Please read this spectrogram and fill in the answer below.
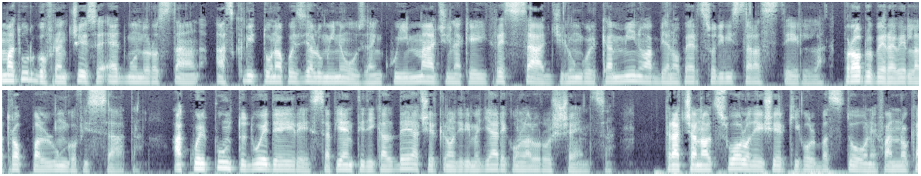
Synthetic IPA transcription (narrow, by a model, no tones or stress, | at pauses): mat̪urɡofɾant͡ʃeːzeʔɛd̪mund̪rost̪anaskɾit̪ːounapoeziːaluminoːzaiŋkujimːaːd͡ʒinakeit̪ɾesːad͡ʒːiluŋɡoilkamːiːnoabːjanopɛrsod̪ivist̪alast̪elːapɾɔːpɾjopeɾaverlat̪ɾɔpːoalːuŋɡofisːa̰ːt̪a | akːwelpunt̪od̪uːed̪ejɾesːapjɛnt̪id̪ikald̪ɛːat͡ʃerkanod̪iɾimed̪jaːɾekonlaloːɾoʃːɛnt̪sa | t̪ɾat͡ʃːanoalswɔːlod̪ejt͡ʃerk̟ikolbast̪oːnefanːok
